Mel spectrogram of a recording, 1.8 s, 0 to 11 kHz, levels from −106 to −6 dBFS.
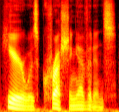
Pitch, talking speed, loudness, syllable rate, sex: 95 Hz, 135 wpm, -20 LUFS, 5.3 syllables/s, male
